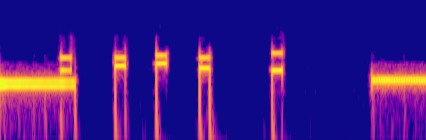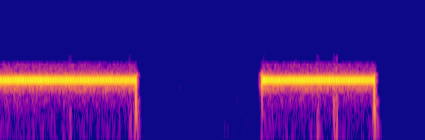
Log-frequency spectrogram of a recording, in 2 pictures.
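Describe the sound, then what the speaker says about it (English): A landline phone being dialed: a dial tone, then five short touch-tone beeps in an irregular rhythm, followed by two long, steady ringback tones separated by silence, all clear and close with no talking. "I'm going to dial the phone number"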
